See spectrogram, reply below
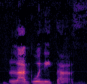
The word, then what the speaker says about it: Lagunitas: He says it's not gua, it's ga. – It's not qua. It's not a Q U or a K. It's no. I was doing a G and a U. – It makes sense. – L O L O G. Log. Lagunitas.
